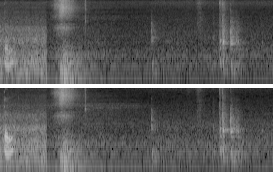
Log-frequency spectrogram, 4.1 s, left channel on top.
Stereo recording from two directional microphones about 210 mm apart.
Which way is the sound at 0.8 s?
Centre (ahead or behind).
